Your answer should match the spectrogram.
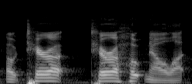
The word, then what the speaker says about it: Terre Haute: Oh, Terre Haute now a lot. Terre Haute.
